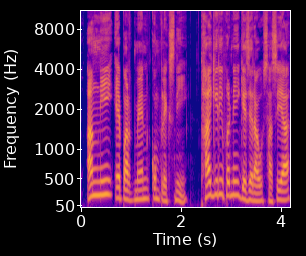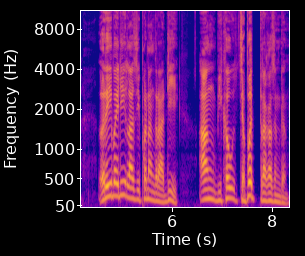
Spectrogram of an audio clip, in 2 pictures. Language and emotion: Bodo, angry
